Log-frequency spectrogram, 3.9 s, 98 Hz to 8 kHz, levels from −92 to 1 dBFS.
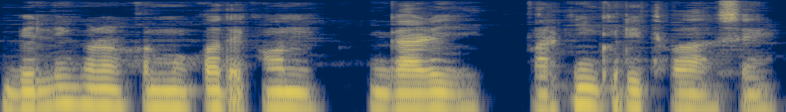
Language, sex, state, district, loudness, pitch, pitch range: Assamese, male, Assam, Sonitpur, -20 LUFS, 110 Hz, 105-115 Hz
